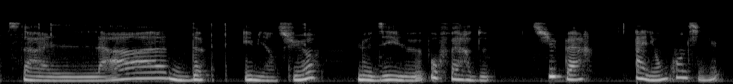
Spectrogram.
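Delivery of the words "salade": "salade" very drawn out, sa-laa-de, each sound held; stretched syllables. Shown as a demonstration. Teacher dictating for a pupil to write, stretched syllables. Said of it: "on entend la syllabe".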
